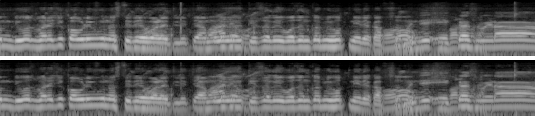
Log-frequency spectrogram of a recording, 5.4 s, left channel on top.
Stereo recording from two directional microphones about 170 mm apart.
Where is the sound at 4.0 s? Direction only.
35° left (ahead or behind).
